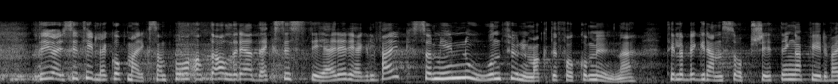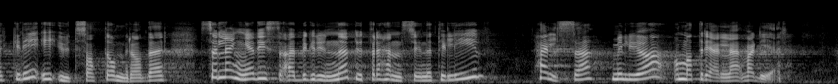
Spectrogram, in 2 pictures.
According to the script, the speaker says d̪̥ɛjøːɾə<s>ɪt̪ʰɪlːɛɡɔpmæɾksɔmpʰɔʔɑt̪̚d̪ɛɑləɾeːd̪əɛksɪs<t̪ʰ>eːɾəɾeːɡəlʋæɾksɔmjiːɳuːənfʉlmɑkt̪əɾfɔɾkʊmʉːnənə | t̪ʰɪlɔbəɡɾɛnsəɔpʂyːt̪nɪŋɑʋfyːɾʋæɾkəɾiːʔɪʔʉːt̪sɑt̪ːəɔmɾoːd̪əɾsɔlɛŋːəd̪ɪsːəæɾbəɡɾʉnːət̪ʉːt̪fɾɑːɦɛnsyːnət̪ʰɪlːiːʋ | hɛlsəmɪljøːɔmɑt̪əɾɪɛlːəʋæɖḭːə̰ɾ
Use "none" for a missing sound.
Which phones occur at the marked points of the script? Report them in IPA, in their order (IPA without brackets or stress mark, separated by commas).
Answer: s, t̪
